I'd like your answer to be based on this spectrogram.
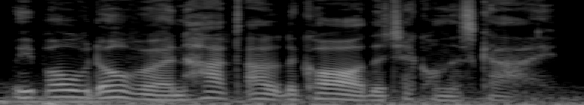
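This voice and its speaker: Over music in the background, a man talks in a calm tone with very wide pitch swings. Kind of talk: horror story narration read aloud. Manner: calm, reassuring.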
